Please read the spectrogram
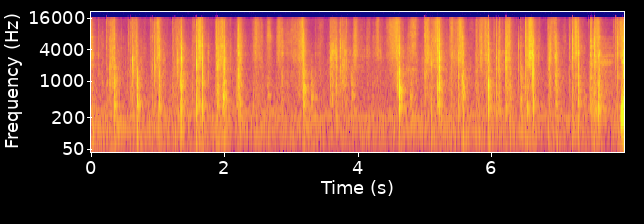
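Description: A deck of tarot cards shuffled by hand, the cards slapping and sliding against each other in quick, irregular clicks, several a second.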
